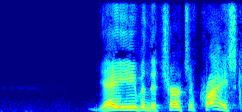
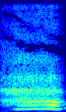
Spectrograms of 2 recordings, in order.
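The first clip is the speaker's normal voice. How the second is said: deep inhale; 6 semitones higher, 12 dB quieter than usual. Shown as a demonstration. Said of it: "take a big old deep breath".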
